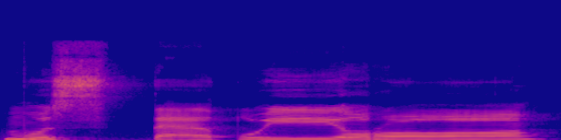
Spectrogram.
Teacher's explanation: اوپر والے دانتوں کے پیچھے والے حصے کو، تو لیکن ہم نے زبان کو تھوڑا سا راؤنڈ کرنا ہے کیونکہ طا کو موٹا پڑھنا ہے، لپس کو بھی گول شکل میں راؤنڈ شیپ میں کھولیں گے، مستطیرا۔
